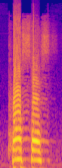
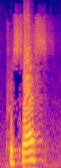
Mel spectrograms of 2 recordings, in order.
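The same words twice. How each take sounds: First: PROcess, higher front syllable; stress on first syllable. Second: ProCESS, weak first vowel; stress on second syllable. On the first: Teacher contrasting word pairs, front-stressed PROcess. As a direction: say process as the noun, PRO-sess. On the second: Teacher contrasting word pairs, back-stressed proCESS. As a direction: say process as the verb, pruh-SESS. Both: Shown as a demonstration. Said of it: "Do you hear the difference?".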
